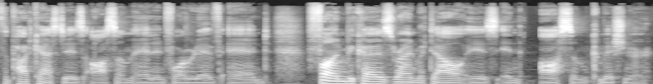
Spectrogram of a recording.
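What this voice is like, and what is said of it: Sick, rough-sounding voice. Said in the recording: “I am sick, if you can't tell by my voice. ... I didn't realize how terrible it was. My voice”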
